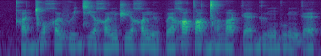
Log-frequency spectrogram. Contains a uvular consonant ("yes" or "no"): yes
